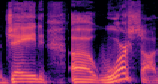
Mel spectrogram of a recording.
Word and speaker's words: Jade Warshaw: Jade Warshaw.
